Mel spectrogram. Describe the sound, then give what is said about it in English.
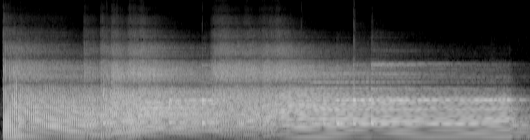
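A dense, sustained film score passage with layered tonal harmonies, bathed in heavy echo and reverb, loud and steady throughout before cutting off at the end. No one speaks. “It has a real echo and reverb around it as well, which is really immersive.”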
